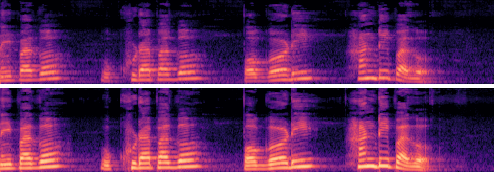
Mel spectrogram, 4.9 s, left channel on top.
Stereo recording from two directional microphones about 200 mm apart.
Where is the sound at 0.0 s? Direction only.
40° right (ahead or behind).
